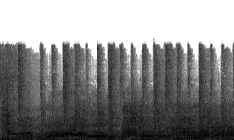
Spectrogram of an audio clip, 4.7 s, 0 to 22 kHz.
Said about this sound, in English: Monster trucks. The biggest, meanest, and most powerful pickup trucks you'll ever see. I'm in St. Louis, Missouri, home to Bigfoot. It's the tallest, longest, and the heaviest pickup truck in the world. These engines turn 1,400 to 1,600 horsepower.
